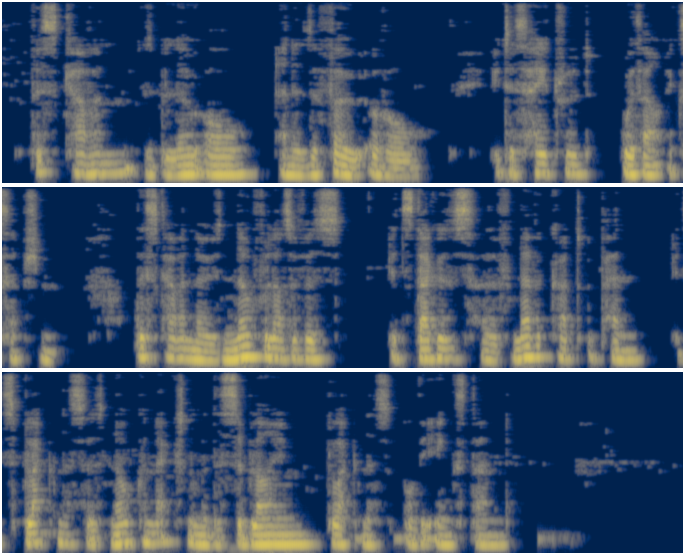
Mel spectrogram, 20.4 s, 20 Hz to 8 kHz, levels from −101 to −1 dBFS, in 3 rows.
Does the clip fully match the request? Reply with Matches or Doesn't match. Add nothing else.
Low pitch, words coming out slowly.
Matches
